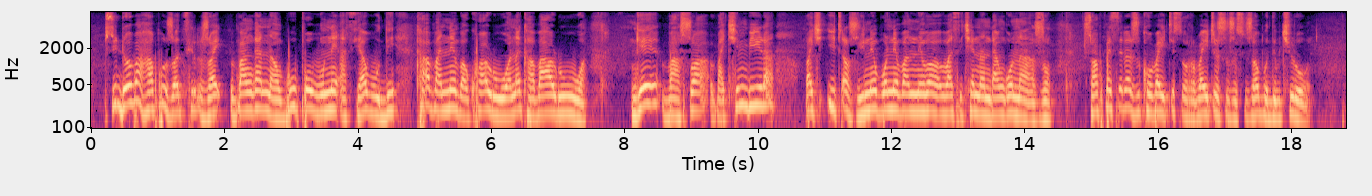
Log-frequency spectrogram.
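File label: Venda, voice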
